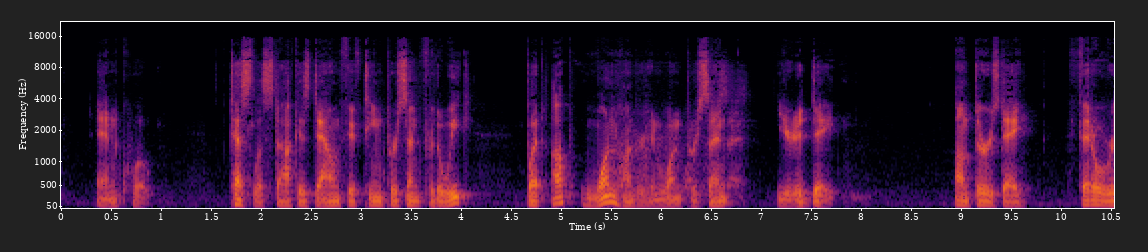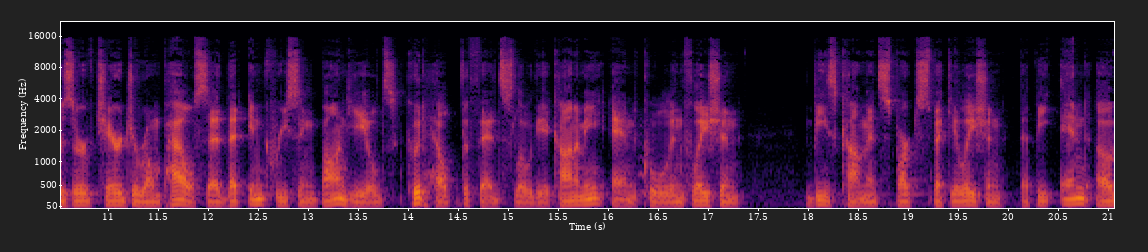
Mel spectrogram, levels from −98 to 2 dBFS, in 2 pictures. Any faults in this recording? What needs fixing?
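From 5.34 to 6.99 s the speech returns as thin, ringing repeats roughly every fifth of a second, about 17 dB below the direct sound. This is feedback echo between two devices. Another device in the room plays back this microphone's signal, and the microphone picks it up again. The local echo canceller cannot remove audio that a different device plays. Muting the second device's speaker or using headphones prevents it.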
